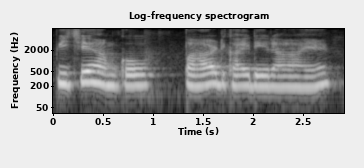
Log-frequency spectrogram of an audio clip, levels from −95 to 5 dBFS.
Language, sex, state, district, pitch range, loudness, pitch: Hindi, female, Arunachal Pradesh, Lower Dibang Valley, 200-230 Hz, -16 LUFS, 210 Hz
